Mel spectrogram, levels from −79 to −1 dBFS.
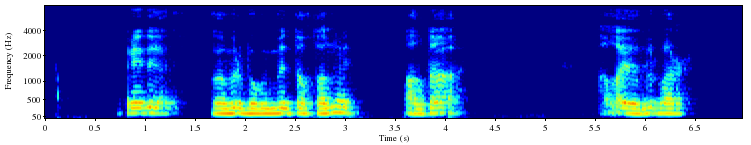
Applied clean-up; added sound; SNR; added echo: neural mask model DeepFilterNet 3.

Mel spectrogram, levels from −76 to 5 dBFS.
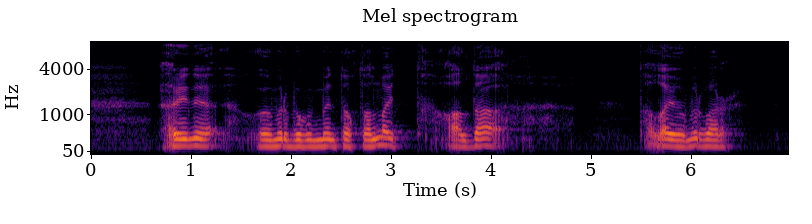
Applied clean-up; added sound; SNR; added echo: none; none; none; none.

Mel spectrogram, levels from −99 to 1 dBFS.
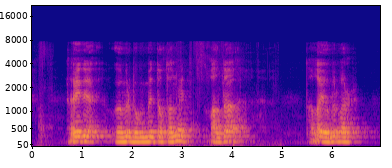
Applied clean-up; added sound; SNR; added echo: neural separator model SepFormer DNS4.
